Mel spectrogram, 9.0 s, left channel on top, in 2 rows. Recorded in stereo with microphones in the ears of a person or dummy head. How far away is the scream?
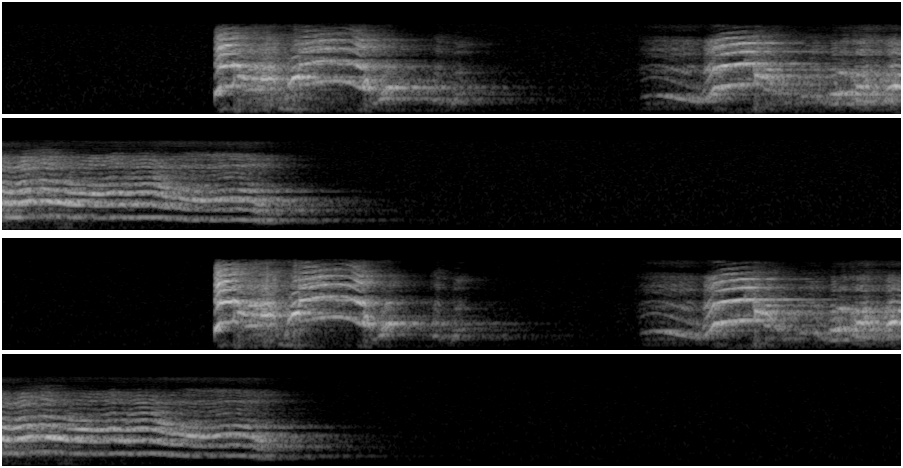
About 0.7 m.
